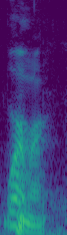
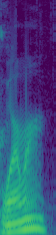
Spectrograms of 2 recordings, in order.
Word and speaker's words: Wormer: Wormer? – I think so. Wormser? – Wormer? – Wormer. – Wormer? It's Wormer? – Yeah, got him right.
